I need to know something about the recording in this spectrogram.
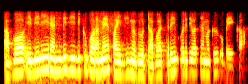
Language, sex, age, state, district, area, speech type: Malayalam, male, 18-30, Kerala, Kozhikode, rural, conversation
